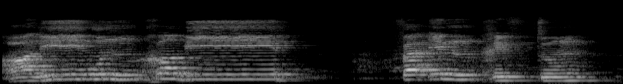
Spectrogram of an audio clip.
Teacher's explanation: Kita jangan mendengungkan huruf nun sukun atau tanwinnya. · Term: idhar halqi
